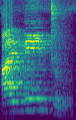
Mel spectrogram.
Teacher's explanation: नीड का D नहीं पढ़ा जाएगा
